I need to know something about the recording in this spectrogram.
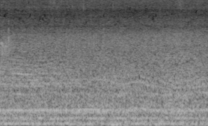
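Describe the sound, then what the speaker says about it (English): Steady faint buzzing of many bees beside a small creek on the Pacific Crest Trail, continuous and low with no voices. "Excuse me, bees. You can have your little creek back."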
